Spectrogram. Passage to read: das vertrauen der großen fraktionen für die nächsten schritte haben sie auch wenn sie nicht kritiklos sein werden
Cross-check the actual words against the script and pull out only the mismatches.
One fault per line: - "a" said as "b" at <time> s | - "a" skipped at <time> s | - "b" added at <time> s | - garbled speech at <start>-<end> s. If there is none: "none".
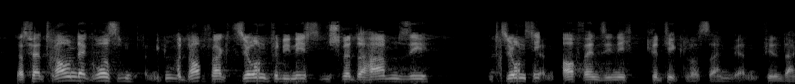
- garbled speech at 1.4-2.0 s
- garbled speech at 4.9-5.5 s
